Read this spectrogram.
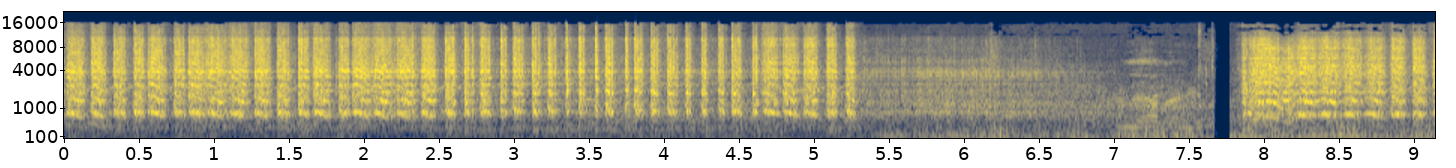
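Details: Plymouth Fury III at a car show: even starter cranking, about 3.5 beats per second for five seconds, without catching; a hard start that needed carb work and starting fluid; owner suspects fuel and ignition systems need an overhaul.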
